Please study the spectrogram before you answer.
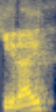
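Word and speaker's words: hiraeth: here ate it's spell it's a welsh word it's spelled h-i-r-a-e-t-h so it is definitely going to be a difficult one for people to pronounce it's actually pronounced hedith but i will never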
